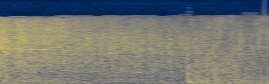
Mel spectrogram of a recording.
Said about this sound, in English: Union artillery began to fire back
